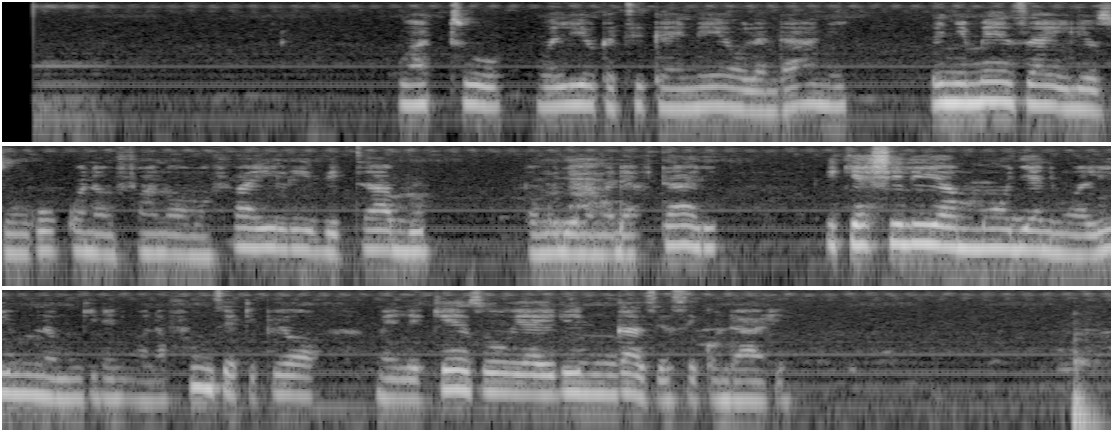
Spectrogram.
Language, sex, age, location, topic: Swahili, female, 25-35, Dar es Salaam, education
